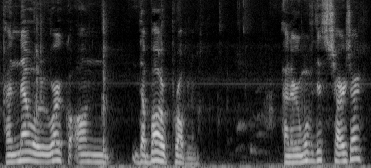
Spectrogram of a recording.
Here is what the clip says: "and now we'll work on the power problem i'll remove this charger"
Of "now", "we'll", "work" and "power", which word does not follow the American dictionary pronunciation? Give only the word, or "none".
power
